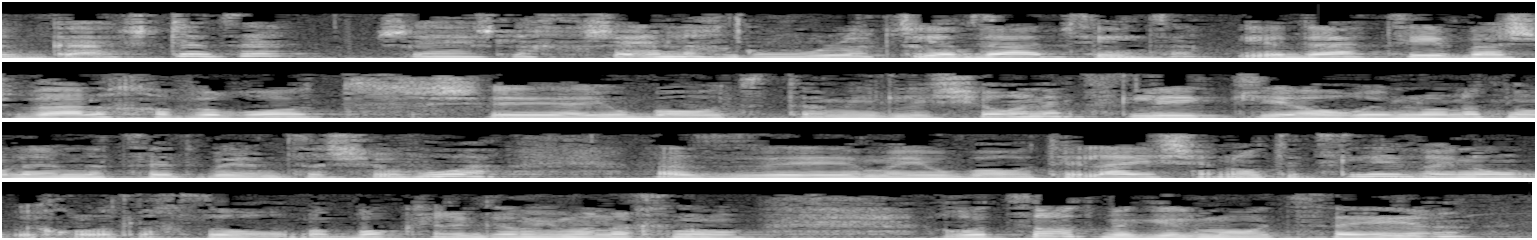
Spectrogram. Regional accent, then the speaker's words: Kiryat Tivon, Northern District, Israel; גדלתי בטבעון

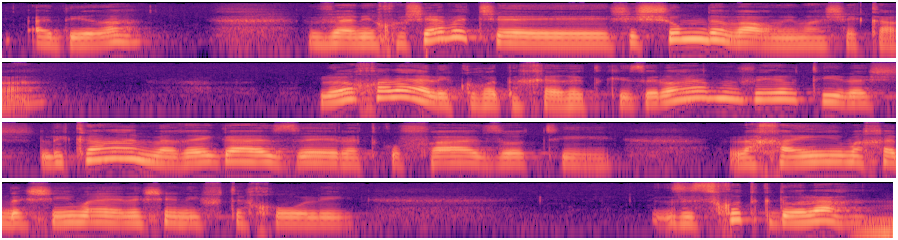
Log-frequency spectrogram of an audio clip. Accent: a moshav near Mount Gilboa, Northern District, Israel; גדלתי במושב, אה, ליד הגלבוע

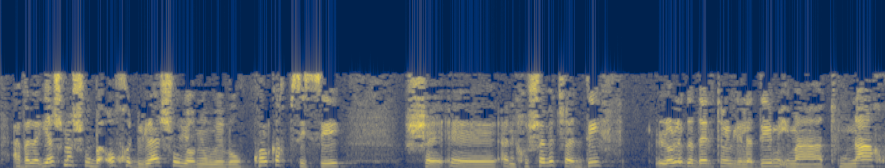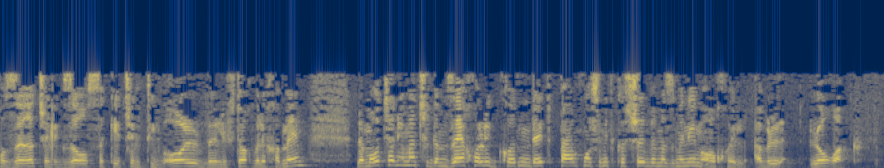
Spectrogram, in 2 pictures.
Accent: Israel; born or raised there

